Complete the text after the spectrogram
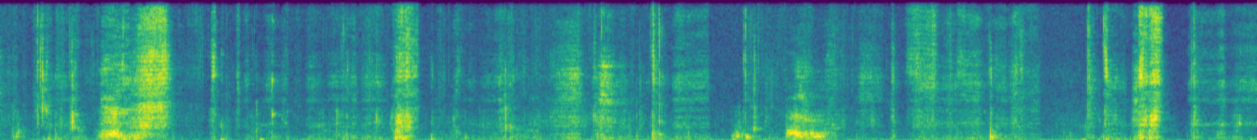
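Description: A man chews and smacks his lips close to a microphone.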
